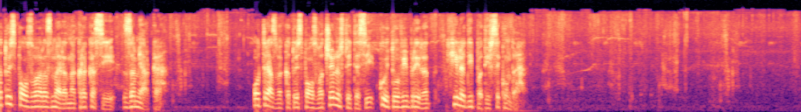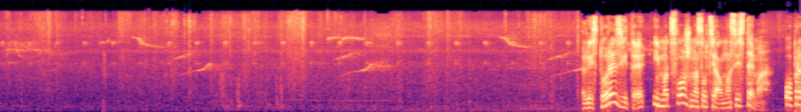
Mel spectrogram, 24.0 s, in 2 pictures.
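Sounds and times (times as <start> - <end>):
soft crackles: 0.0 - 20.9
birds calling: 0.0 - 23.6.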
